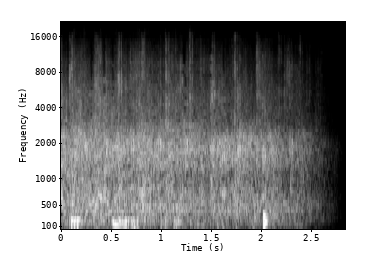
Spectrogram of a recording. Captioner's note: applause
